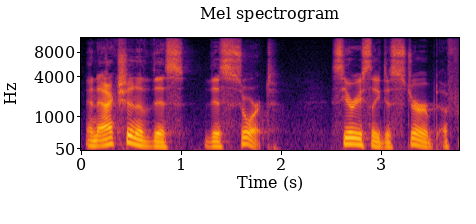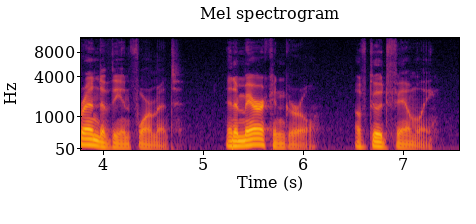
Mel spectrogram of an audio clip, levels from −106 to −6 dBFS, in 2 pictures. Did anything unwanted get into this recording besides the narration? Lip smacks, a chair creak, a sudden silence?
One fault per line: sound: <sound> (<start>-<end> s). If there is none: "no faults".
no faults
